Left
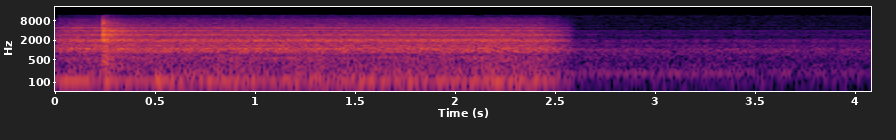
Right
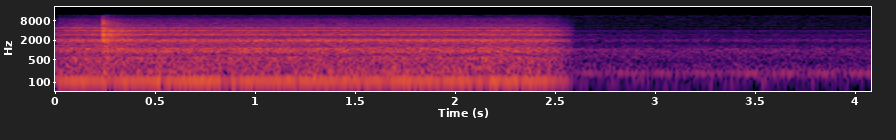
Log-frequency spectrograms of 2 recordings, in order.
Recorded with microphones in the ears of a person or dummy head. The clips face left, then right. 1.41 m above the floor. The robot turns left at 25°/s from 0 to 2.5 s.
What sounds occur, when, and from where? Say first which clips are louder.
0.2 s a clap: left 1 dB; 75° left (ahead or behind), 0.8 m; by 0.4 s 70° left (ahead or behind), 0.8 m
